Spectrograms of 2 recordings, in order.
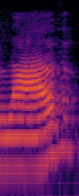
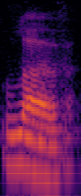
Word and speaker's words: love: also spelled with the letter o as in words like love we don't say lab we say love or son my son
